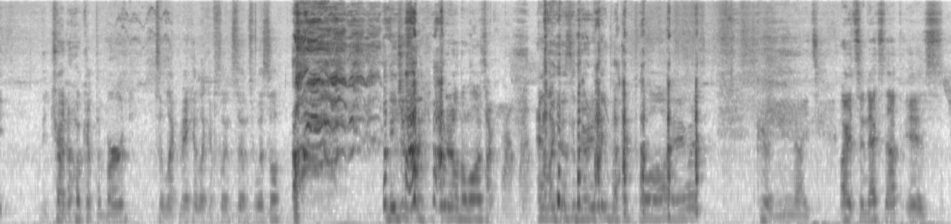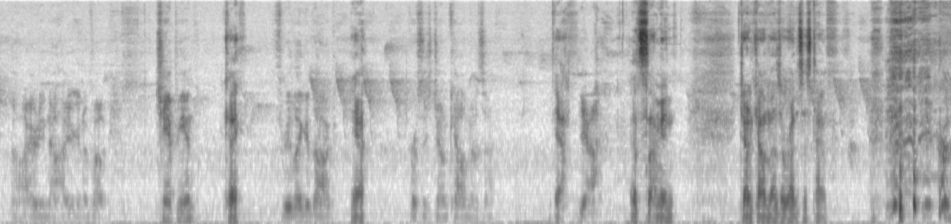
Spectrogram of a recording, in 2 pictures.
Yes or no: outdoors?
yes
